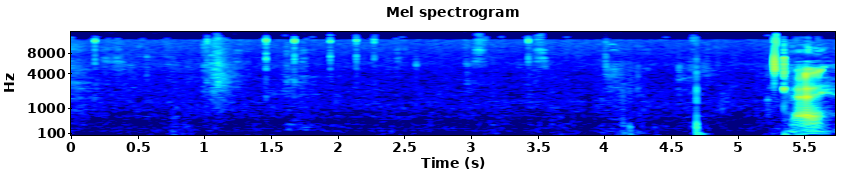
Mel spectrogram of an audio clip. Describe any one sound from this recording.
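A pen taps and scratches on a tablet.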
